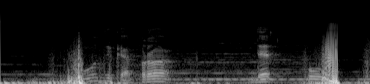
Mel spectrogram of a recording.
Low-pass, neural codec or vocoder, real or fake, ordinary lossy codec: 7.2 kHz; none; real; none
